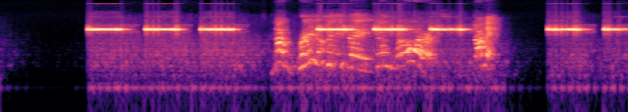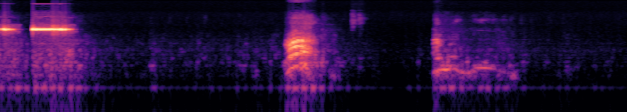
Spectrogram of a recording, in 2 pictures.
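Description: Smoke alarm sounding its three-beep alarm pattern: three sets of three loud, high-pitched beeps. The beeps stop about ten seconds in.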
